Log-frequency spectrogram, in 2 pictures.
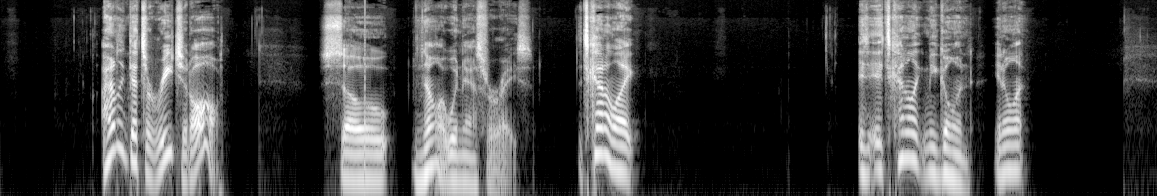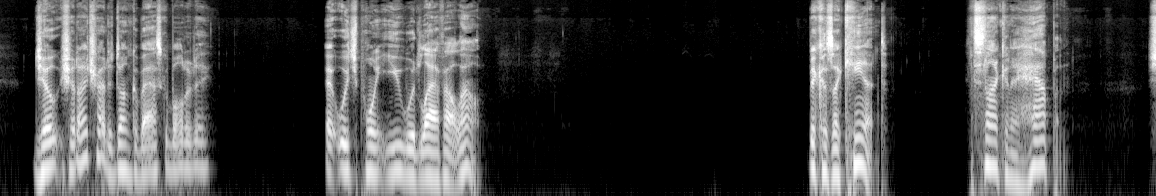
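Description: A man speaks into a close microphone in short bursts, with pauses between them.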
